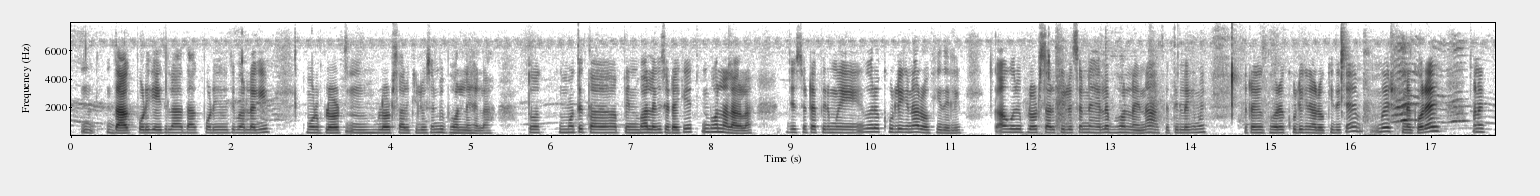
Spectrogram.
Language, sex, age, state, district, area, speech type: Odia, female, 18-30, Odisha, Bargarh, rural, spontaneous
